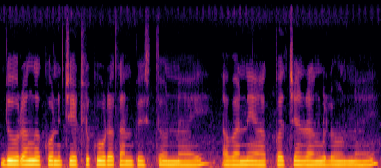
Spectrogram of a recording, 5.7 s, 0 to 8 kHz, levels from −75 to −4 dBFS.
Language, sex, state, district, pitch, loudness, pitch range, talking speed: Telugu, female, Telangana, Mahabubabad, 185 Hz, -16 LUFS, 180-195 Hz, 105 wpm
